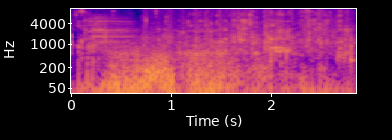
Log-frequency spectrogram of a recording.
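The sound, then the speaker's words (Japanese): Liquid trickles and splashes as lotion dissolved in hot water is poured, a soft, fairly quiet wet pouring sound lasting a few seconds. “ローションをお湯に溶かして、”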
